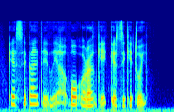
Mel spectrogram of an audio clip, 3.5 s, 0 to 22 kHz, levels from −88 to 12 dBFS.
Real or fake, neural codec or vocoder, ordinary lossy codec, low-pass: fake; autoencoder, 22.05 kHz, a latent of 192 numbers a frame, VITS, trained on many speakers; none; 9.9 kHz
